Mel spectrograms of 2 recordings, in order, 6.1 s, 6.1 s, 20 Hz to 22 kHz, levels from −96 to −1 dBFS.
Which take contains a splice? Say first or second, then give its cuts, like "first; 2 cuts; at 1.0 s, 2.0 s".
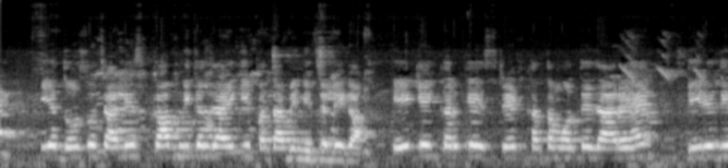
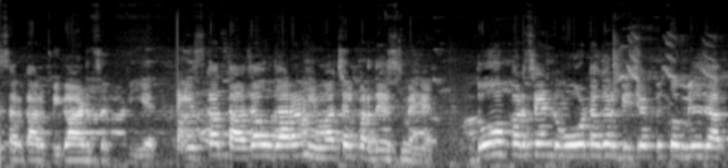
second; 1 cut; at 1.5 s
